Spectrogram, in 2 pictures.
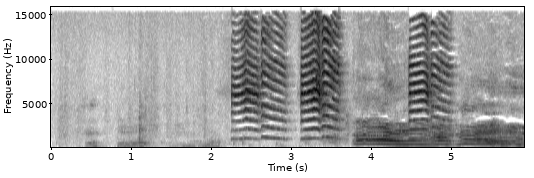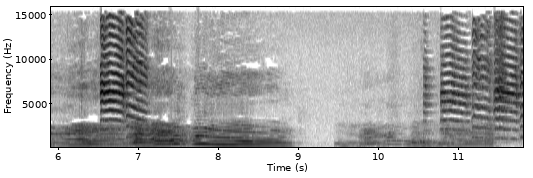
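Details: Howling from James, a dog chewing on a dog toy. Soft low whines build into high yips and a long series of wavering, sliding howls with a brief gap, ending in more rising and falling moans.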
